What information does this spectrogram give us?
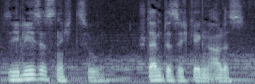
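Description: Casting: resigned, gloomy sailor, low male voice, pirate radio play, music underneath. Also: normal speed, warm tone. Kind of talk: radio drama acting.

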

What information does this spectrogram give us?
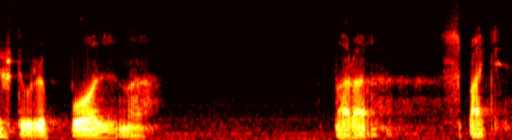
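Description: Man, low voice, expressive audiobook narration, theatrical phrasing, wide swings in intonation, husky, slightly dull recording. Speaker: actor reading a short story.

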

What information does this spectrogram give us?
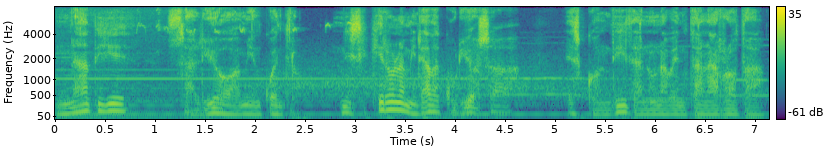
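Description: A man narrates a dark western tale in a very low, gravelly voice. He takes his time, brooding and theatrical, weighing each phrase. Clear music plays behind him. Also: lively intonation. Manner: brooding, deliberate, theatrical, with hushed dips. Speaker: audio story narrator. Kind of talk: dramatic scripted narration of a western horror tale. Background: cinematic sound design and music.

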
